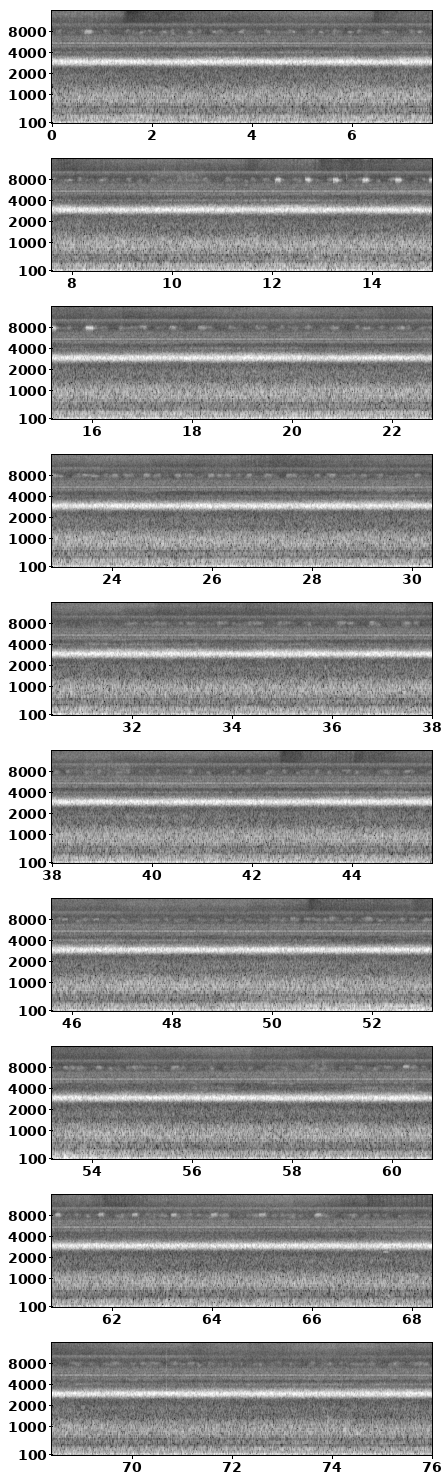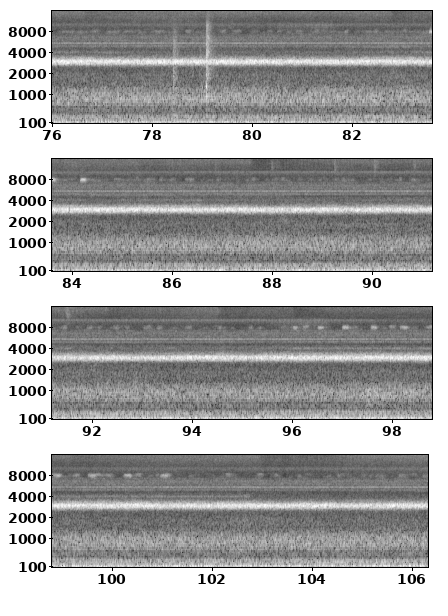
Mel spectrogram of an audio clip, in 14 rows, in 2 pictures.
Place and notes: East Austin, Austin, TX, USA - Post-Leper River Blue Moon
Recorded onto a Marantz PMD661 with a pair of DPA 4060s.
